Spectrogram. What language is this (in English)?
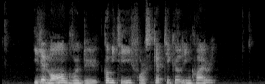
French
